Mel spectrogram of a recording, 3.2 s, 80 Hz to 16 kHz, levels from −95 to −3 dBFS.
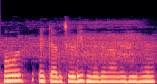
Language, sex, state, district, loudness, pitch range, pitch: Hindi, female, Uttar Pradesh, Saharanpur, -12 LUFS, 200-215 Hz, 200 Hz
